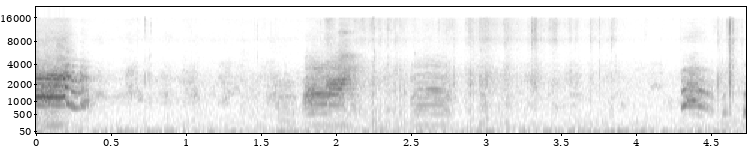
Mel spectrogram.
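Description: Domestic ducks calling loudly and harshly in alarm as they are chased with a catching net: a loud call at the start, another about two seconds in, and several quick ones near the end.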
